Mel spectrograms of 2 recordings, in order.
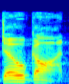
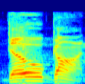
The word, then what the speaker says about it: Dogon: It's Dogon, as in all the dough is gone.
